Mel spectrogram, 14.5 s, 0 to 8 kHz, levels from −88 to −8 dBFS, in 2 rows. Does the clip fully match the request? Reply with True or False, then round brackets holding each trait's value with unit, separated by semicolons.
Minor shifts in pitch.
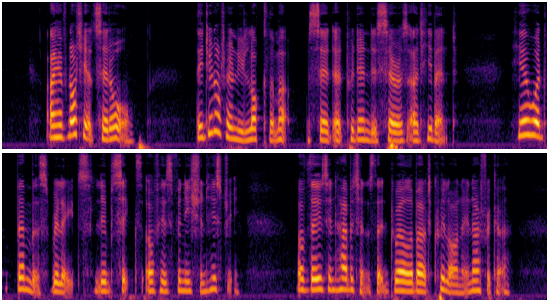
False (3.6 semitones)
